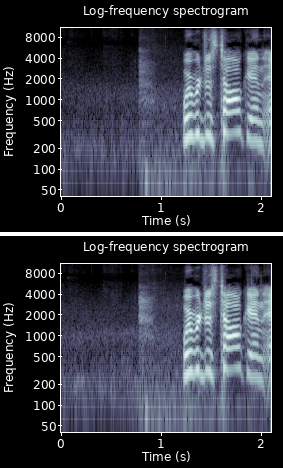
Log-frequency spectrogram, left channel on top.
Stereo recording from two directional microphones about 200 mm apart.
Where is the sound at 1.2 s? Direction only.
20° left (ahead or behind).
